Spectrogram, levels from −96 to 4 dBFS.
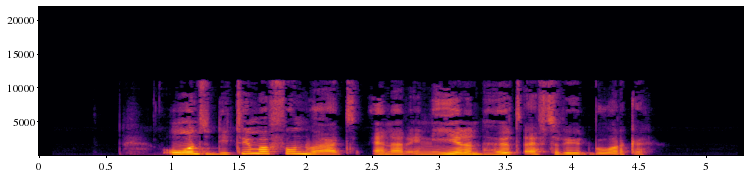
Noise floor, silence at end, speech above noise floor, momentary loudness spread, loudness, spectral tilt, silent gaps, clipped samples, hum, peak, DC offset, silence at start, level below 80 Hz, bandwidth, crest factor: -83 dBFS; 0.75 s; 64 dB; 10 LU; -20 LUFS; -5.5 dB/octave; none; under 0.1%; none; 0 dBFS; under 0.1%; 0.95 s; -74 dBFS; 11.5 kHz; 20 dB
